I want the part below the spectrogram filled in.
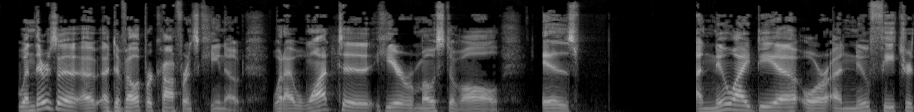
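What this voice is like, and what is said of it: Excited, enthusiastic voice. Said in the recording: “as you can probably tell by my voice, I'm really excited about this”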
